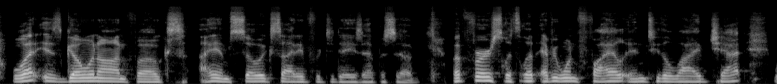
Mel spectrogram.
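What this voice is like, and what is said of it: Unusually low, deep radio voice. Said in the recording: “I do have radio voice today... your voice is low. It is low today.”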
